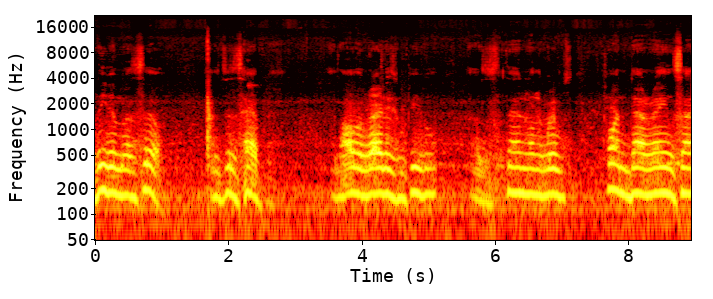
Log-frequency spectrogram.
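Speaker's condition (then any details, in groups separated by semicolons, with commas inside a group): Parkinson's syndrome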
